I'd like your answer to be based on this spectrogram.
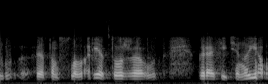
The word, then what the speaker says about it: граффити: Вот на портале Грамота.ру когда-то вот задавались вопросы, и были ответы, что вот только граффити нужно произносить. И когда-то в одном словаре, по-моему, это был большой толковый словарь Кузнецова, там приводилось ударение на первом слоге, и вопрос был в том, почему в разных словарях по-разному.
